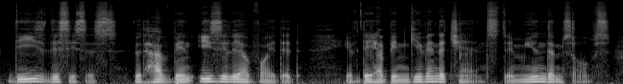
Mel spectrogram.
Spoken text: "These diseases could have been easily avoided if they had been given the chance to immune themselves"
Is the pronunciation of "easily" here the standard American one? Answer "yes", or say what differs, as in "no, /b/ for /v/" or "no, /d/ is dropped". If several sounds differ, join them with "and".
yes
